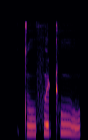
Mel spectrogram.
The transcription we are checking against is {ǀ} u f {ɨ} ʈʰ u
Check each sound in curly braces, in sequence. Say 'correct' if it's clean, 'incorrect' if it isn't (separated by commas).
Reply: incorrect, correct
